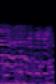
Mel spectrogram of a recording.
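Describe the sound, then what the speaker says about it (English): A farm goat lets out one close, loud, wavering bleat right after milking as the goats are turned out to browse and graze. "That's a good goat."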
